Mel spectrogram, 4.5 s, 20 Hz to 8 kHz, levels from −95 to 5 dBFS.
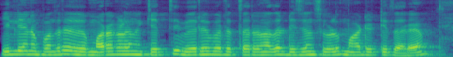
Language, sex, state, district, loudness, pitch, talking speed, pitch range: Kannada, male, Karnataka, Koppal, -15 LUFS, 165 Hz, 145 wpm, 155-170 Hz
